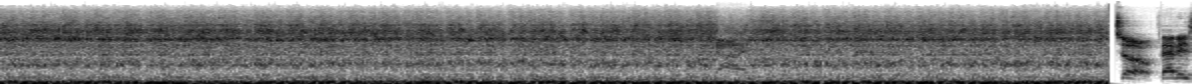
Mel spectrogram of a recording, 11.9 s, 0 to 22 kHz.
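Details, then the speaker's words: First start of a freshly rebuilt 350 in a 1969 Oldsmobile Cutlass, during new-cam break-in: steady, slightly lumpy V8 idle with an even low beat and no knocks or ticks; a healthy engine with an audibly mild cam. "we got a pretty mild cam in it that you can hear"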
